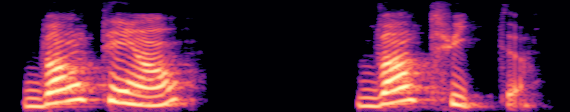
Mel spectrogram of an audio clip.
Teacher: cuando decimos 21, siempre va a sonar la T. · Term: la liaison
